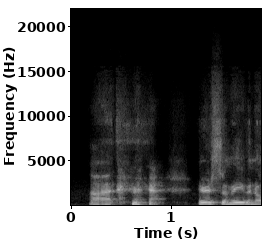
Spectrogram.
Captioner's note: laughs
